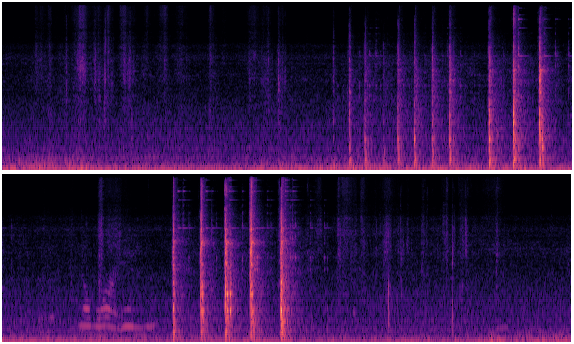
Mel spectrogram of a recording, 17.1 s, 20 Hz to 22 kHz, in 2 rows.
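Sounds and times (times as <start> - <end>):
steady low rumble: 0.0 - 17.0
sharp knocks: 5.0 - 8.6, 11.1 - 13.2.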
